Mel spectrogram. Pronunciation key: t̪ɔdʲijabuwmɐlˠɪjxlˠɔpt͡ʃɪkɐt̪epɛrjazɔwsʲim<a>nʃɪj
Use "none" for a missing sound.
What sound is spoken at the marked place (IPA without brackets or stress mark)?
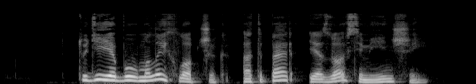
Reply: i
